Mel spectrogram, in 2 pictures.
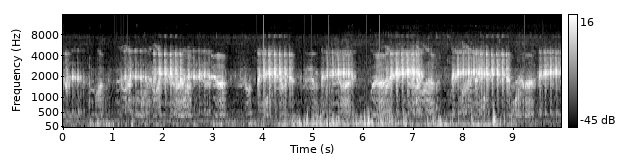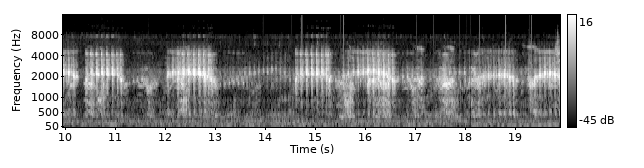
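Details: Frogs calling at night by a pond: loud, rhythmic, rattling croaks repeated in quick bursts over several callers, with a low rumbling noise in the first half.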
